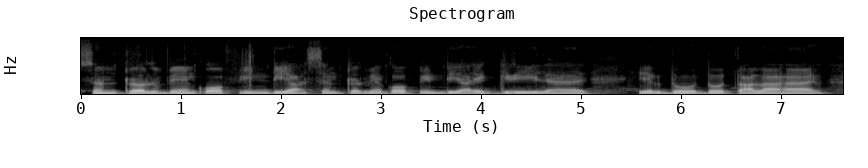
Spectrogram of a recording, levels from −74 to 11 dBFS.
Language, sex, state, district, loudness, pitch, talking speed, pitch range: Maithili, male, Bihar, Madhepura, -19 LUFS, 125 Hz, 125 wpm, 120-125 Hz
